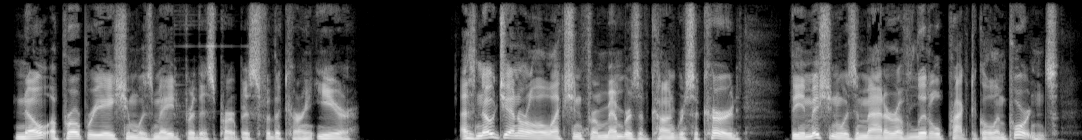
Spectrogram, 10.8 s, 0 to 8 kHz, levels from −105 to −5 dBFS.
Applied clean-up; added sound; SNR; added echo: neural mask model DeepFilterNet 3.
